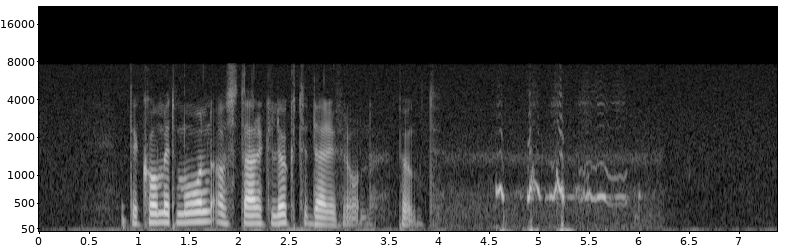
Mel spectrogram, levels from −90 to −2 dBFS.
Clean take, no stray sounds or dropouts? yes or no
no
